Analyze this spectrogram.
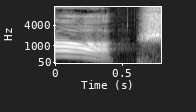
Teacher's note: जीभ जो है ना तालू में सटेगा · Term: तालव्य श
